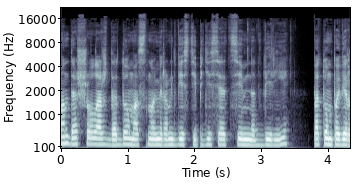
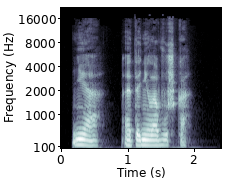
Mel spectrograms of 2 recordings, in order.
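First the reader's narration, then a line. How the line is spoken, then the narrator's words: Plain. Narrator (Russian): сказал Фердинанд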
